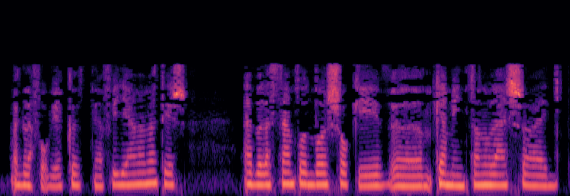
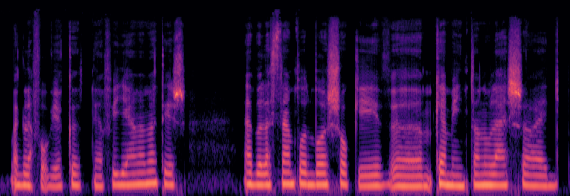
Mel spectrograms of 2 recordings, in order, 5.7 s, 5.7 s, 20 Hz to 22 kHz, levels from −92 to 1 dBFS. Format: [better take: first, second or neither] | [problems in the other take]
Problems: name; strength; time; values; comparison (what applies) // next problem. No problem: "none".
second | garbled, watery; badly; nothing above 6.5 kHz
